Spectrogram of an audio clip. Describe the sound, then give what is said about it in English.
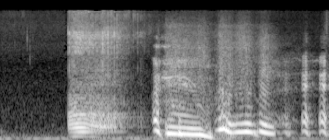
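A loud fart from a woman rips out in a long buzzy blast with wobbling pitch, then continues in several shorter squeaky bursts. No one speaks. “That's a toxic fart she's got.”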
